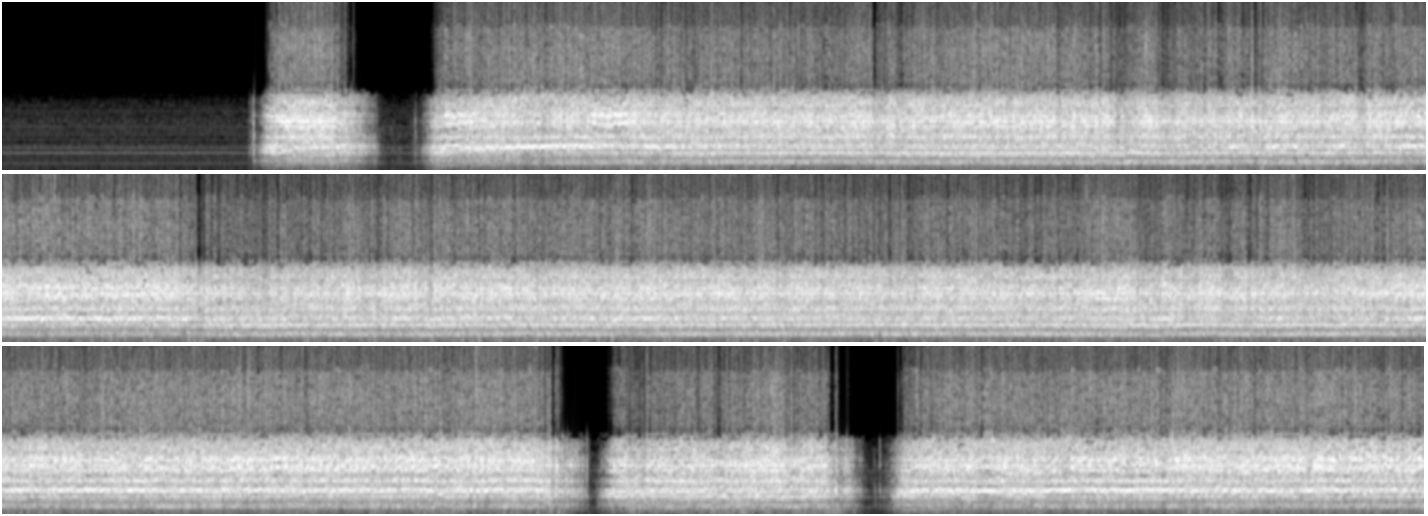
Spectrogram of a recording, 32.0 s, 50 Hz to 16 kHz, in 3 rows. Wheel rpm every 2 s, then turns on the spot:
10, 90, 210, 220, 220, 220, 220, 230, 230, 230, 220, 210, 180, 150, 170, 210.
none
